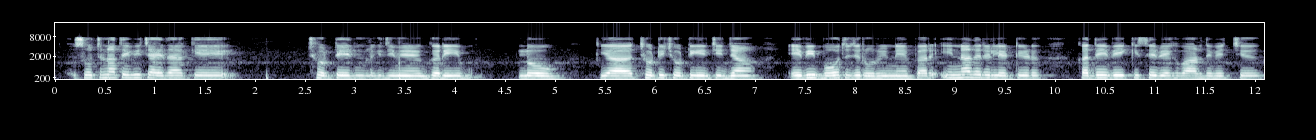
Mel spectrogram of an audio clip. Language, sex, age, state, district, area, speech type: Punjabi, female, 30-45, Punjab, Fazilka, rural, spontaneous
